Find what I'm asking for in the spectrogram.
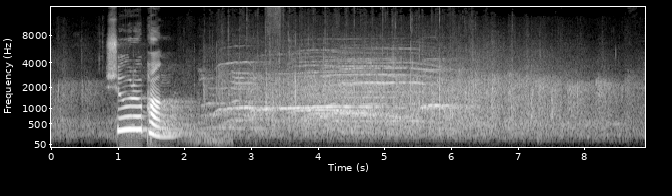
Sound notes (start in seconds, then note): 2.2 audience applauds; 2.2 audience cheers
